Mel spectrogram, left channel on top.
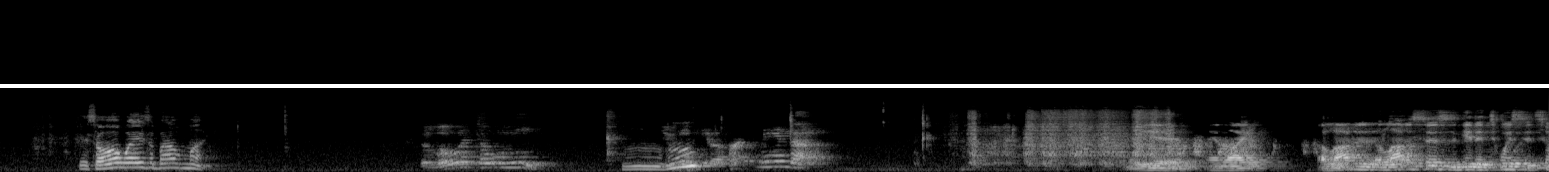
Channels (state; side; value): silent; left; digital silence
